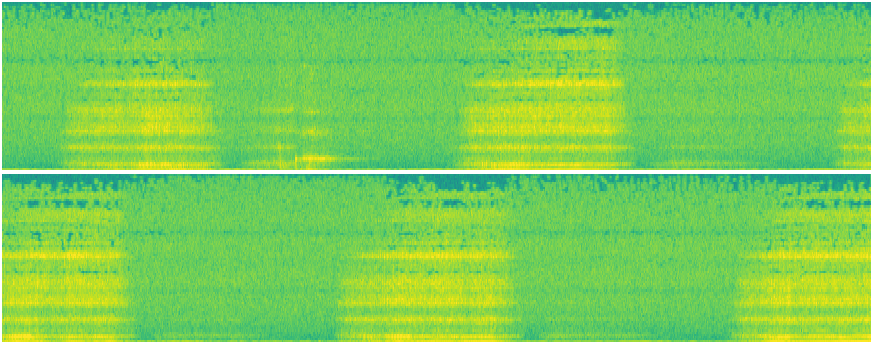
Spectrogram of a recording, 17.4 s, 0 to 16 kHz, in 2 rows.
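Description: Loud, rough snores on each breath, about 16 a minute, with quieter breathing between them: ordinary sleep snoring.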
